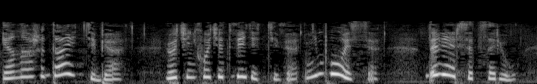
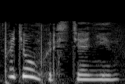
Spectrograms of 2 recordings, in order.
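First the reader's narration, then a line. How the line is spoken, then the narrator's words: Gentle, affectionate. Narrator (Russian): ласково сказал он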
